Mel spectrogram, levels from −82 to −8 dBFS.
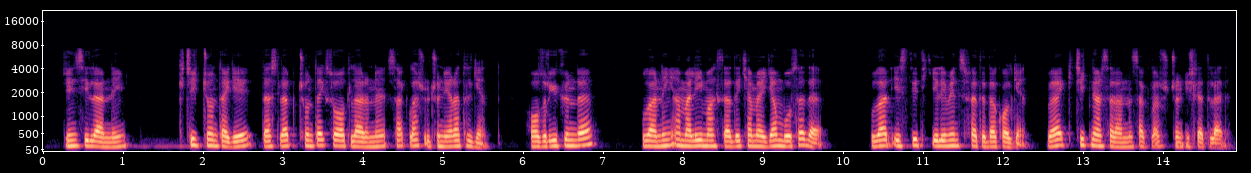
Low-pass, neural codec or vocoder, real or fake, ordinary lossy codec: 7.2 kHz; none; real; none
